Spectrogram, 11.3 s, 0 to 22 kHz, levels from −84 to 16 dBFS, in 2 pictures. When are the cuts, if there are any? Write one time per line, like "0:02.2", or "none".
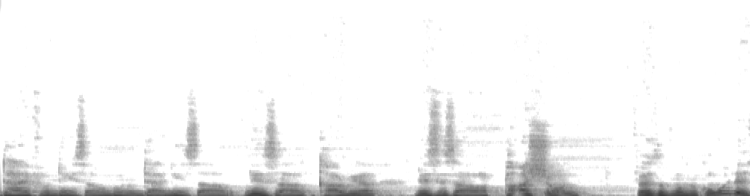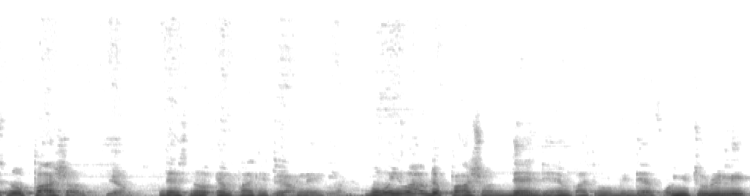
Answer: none

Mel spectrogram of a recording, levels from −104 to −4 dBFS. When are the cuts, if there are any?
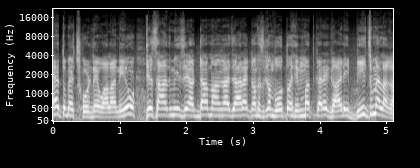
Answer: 0:01.3

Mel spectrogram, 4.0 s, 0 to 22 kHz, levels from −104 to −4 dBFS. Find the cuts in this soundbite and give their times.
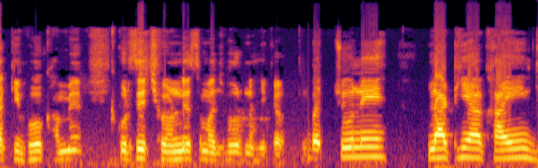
0:02.3

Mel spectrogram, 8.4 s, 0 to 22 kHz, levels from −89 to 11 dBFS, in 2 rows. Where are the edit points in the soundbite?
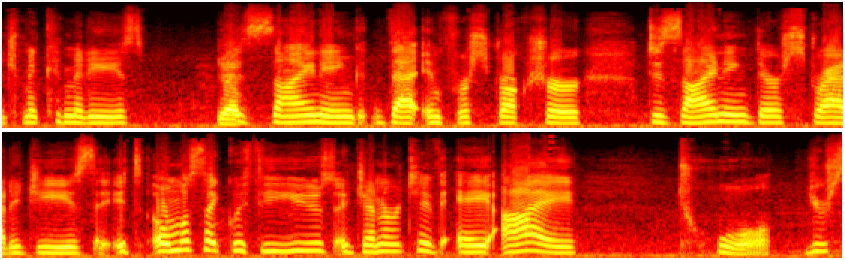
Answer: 0:01.1
0:03.2
0:04.7

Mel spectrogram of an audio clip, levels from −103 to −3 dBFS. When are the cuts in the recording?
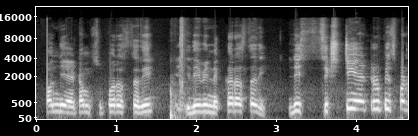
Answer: none

